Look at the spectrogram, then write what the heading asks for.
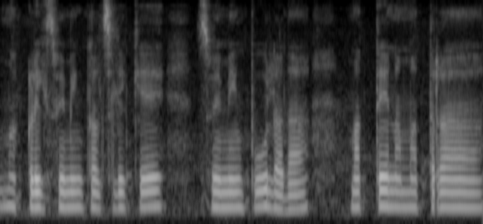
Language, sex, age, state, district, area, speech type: Kannada, female, 60+, Karnataka, Bidar, urban, spontaneous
